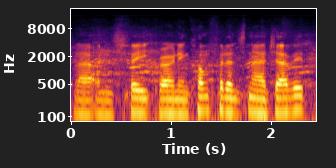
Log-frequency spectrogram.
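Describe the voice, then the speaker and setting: Male fight commentator over loud crowd. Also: mid-range voice, little pitch movement, fast talker. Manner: clipped present-tense phrases. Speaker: MMA commentator. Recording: loud venue crowd noise behind.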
